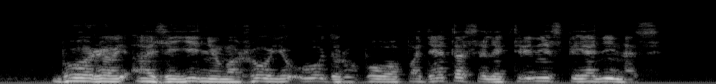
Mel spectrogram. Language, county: Lithuanian, Klaipėda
